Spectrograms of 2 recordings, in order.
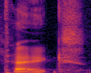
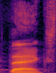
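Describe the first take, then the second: First: The word begins with a hard 't' sound. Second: The word begins with a soft 'th' sound. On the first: This imitates how people on the show say it. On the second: This is the usual way to say it. "They don't say thanks"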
